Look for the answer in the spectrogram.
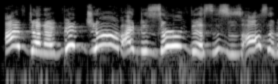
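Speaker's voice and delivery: high, slow, exultant wail; hammed-up triumph. Mom starting her next chapter, hammed-up exultant cry. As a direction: proclaim it with mock tearful pride. Mom's retold emotional release, loud high.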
